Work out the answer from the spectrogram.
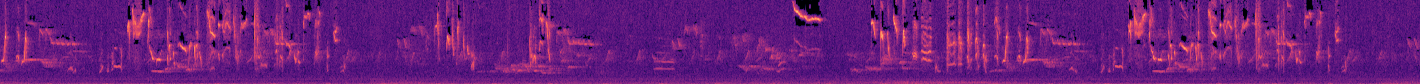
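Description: A nature-sounds birdsong recording: several birds chirping and singing over one another in short, quick phrases, with a faint steady hum underneath.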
